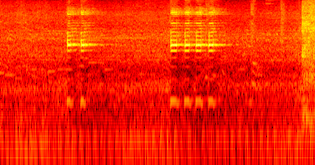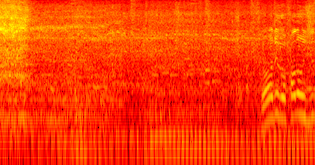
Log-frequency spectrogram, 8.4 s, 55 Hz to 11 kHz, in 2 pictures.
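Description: A Gaokin Storr 500 motorcycle engine idles and runs steadily at low speed, a smooth continuous rumble close by, with a couple of horn toots and traffic noise around it.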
